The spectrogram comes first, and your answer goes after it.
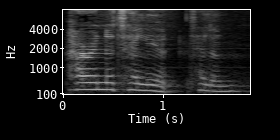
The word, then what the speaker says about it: paranatellon: Okay, so now we come to the great word which I invite Ginny to pronounce. Thanks. Paranatellon.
